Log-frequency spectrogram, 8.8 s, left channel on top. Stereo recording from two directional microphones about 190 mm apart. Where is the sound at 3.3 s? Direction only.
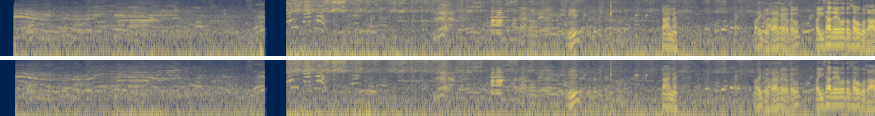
40° right (ahead or behind).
